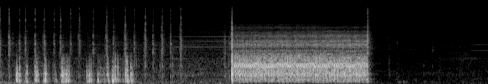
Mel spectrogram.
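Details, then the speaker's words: Hacker Sovereign 2 RP25A radio, reportedly not working, first power-up on a supply at 18 V with current limit set low: a loud steady rushing hiss cuts in for over a second, then drops out; medium wave springs into life, suspected dodgy waveband switches. "rushing noise I think it just so medium wave Springs into life there I think it's dodgy um switches so I can get medium wave to work"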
